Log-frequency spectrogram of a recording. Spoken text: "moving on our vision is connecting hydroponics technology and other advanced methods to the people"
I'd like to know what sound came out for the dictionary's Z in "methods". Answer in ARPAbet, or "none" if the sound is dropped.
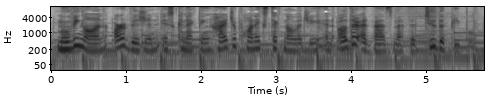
none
